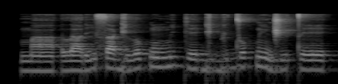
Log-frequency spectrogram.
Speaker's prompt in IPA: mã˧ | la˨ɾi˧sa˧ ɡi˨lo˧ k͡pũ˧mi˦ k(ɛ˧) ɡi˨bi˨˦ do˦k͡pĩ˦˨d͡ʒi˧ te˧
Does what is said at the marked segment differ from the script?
yes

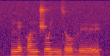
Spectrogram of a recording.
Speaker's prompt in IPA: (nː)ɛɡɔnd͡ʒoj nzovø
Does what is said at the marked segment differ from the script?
yes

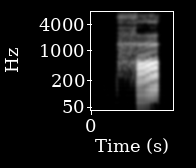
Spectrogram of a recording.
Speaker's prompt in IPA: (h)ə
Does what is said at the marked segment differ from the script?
no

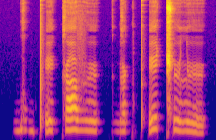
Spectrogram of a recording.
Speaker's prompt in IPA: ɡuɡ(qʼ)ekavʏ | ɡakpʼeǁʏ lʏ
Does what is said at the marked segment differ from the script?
yes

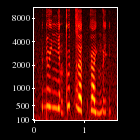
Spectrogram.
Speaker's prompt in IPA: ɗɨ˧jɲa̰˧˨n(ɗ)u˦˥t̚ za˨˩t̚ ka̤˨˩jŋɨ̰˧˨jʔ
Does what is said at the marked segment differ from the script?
yes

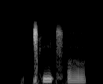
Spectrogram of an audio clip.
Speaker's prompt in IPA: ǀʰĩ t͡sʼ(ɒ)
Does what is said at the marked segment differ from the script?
no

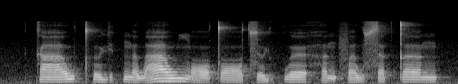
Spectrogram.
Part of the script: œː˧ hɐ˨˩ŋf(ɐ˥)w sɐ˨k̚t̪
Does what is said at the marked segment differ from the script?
yes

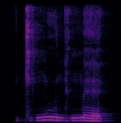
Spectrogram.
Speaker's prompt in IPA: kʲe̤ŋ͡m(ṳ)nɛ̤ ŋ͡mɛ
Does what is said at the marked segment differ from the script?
yes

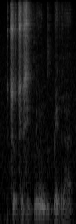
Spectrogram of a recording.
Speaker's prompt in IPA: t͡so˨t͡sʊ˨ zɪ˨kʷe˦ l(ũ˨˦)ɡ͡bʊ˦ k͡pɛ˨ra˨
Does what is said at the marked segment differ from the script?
no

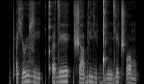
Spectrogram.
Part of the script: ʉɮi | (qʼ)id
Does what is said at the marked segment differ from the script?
no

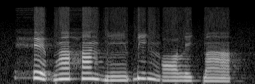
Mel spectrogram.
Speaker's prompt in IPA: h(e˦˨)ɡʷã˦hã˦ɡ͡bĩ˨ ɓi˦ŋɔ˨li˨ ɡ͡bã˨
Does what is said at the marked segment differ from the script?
no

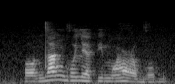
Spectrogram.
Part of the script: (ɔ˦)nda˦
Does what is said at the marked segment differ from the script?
yes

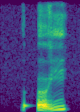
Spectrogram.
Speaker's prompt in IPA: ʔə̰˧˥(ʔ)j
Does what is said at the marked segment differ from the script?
yes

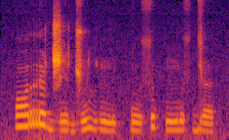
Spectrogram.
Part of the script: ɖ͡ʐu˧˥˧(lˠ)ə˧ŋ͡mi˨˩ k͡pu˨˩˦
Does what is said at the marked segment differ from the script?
yes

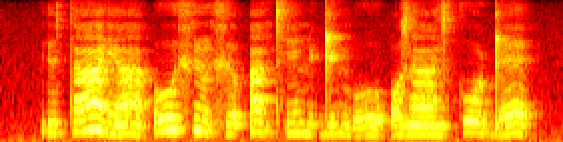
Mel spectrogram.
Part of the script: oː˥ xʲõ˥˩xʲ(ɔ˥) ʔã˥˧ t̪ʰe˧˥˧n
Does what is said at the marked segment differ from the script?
yes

